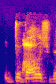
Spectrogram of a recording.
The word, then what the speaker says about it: Dvalishvili: The D is actually pronounced. It's Mehrab Dvalishvili. Wow.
